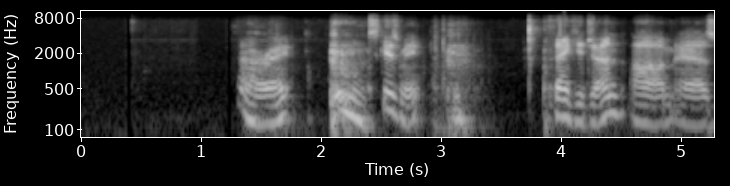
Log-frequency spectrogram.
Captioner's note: clears throat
